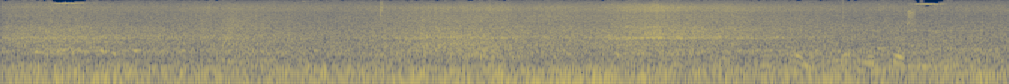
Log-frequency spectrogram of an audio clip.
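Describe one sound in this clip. Traffic rumbles steadily along a busy street.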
